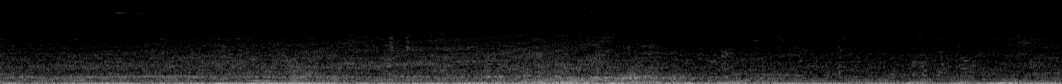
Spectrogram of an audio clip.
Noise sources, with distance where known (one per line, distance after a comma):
medium-sounding engine
person or small group talking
